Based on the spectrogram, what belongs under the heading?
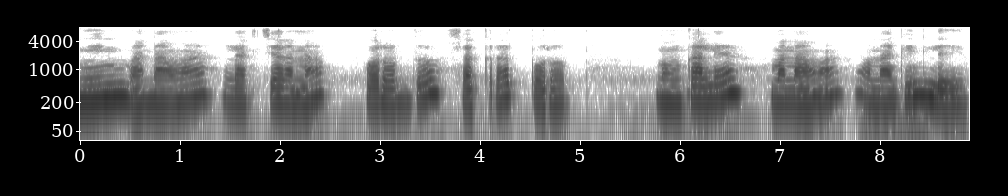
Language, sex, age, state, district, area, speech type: Santali, female, 30-45, West Bengal, Bankura, rural, spontaneous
